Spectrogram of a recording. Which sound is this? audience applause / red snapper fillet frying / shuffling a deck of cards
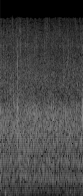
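audience applause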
